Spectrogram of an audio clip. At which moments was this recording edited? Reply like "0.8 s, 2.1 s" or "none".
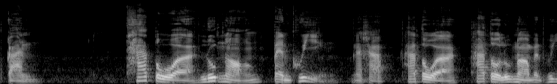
3.4 s, 3.9 s, 4.6 s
